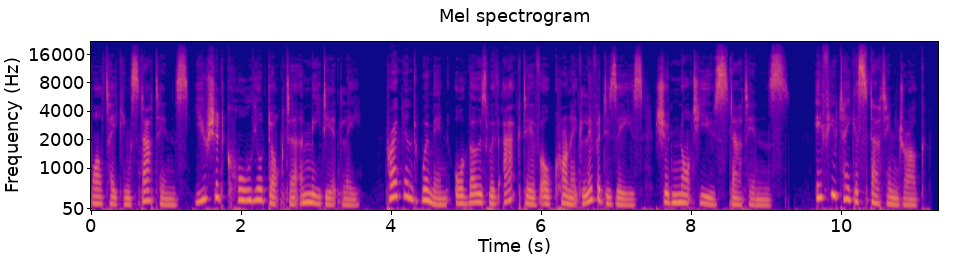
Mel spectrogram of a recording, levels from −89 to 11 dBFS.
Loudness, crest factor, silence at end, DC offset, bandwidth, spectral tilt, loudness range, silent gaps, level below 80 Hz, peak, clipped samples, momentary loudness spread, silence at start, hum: -25 LUFS; 18 dB; 0.1 s; under 0.1%; over 20 kHz; -4.5 dB/octave; 1 LU; none; -50 dBFS; -8 dBFS; under 0.1%; 8 LU; 0 s; none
